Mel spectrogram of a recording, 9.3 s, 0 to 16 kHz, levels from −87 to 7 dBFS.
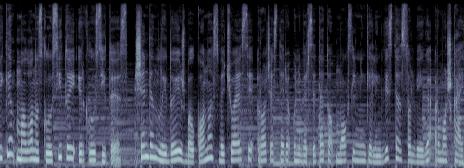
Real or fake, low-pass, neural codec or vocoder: real; 14.4 kHz; none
